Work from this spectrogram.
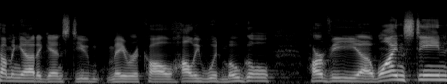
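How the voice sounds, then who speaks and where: Pitched fairly high, a man speaks at a fairly slow pace. His pitch varies in an ordinary way. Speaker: employment lawyer. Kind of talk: seminar presentation. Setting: seminar room with audience, mic'd up. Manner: loud; frequent filler words.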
